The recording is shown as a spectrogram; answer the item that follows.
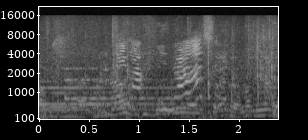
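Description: Children's voices on the trail, one drawn-out call held on a steady pitch and then sweeping sharply upward a little past the middle.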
